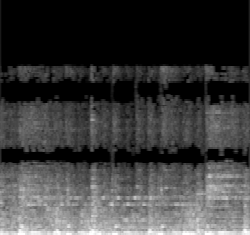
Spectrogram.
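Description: A full steel orchestra playing: many steel pans ringing together in a fast, dense rhythm over a steady drum beat, heard from among the pans.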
